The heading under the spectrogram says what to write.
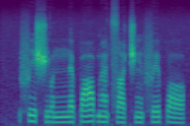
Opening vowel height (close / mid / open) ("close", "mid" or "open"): close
